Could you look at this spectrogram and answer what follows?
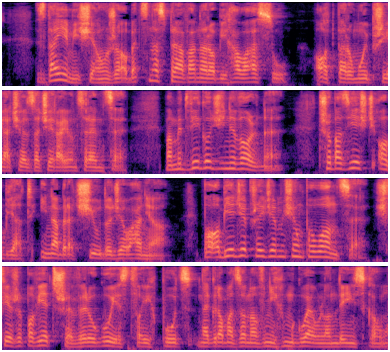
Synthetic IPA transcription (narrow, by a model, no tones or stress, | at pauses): zd̪ajɛmʲiɕɛʐɛɔbɛt̪snaspɾavanaɾɔbʲixawasu | ʔɔt̪paɾwmujpʂɘja̰t͡ɕɛlzat͡ɕɛɾa̰jɔntsɾɛnt̪sɛ̰ | mamɘd̪vʲjɛɡɔd͡ʑinɘvɔlnɛ̰ | tʂɛbazjeɕt͡ɕɔbʲja̰t̪inabɾa̰t͡ɕɕiwd̪ɔd͡ʑawaɲa̰ | pɔːbʲjed͡ʑɛpʂɛjd͡ʑɛmɘɕɛpɔwɔnt̪sɛ̰ɕfʲjɛʐɛpɔvʲjɛtʂɛ̰vɘɾuɡujɛst̪fɔjixpwut̪snaɡɾɔmad̪zɔnɔ̃w̃vɲixmɡwɛw̃lɔnd̪ɘj̃skɔ̃w̃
